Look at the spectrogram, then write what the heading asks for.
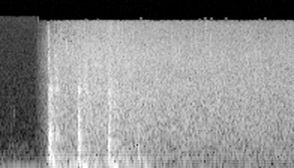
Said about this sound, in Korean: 두 손으로 머리를 가리고 빗속으로 뛰어가는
